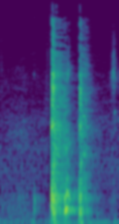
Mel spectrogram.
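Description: Two short, harsh cough bursts in quick succession from an adult in a quiet small room; a plain cough.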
